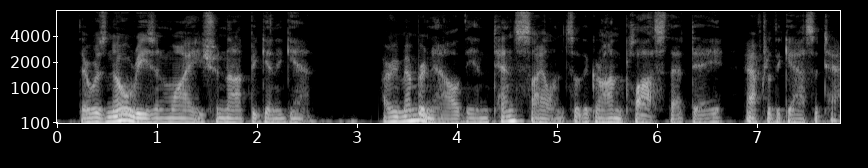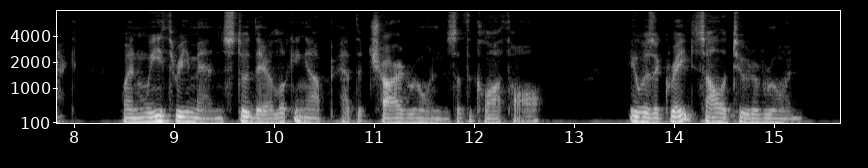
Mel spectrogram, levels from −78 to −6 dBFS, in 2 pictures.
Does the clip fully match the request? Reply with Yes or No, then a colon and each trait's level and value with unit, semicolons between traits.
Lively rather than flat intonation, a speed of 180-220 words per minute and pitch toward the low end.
No: average, 2.9 semitones; average, 190 wpm; low, 110 Hz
